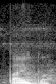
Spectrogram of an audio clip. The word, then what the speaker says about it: Byington: How do you pronounce this name? Byington.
